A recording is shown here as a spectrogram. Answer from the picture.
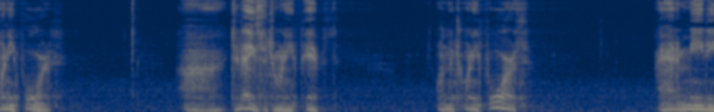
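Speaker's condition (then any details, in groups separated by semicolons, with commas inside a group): Laryngeal cancer, vocal cord paralysis; lump on left vocal cord, left vocal cord paralyzed; refused chemotherapy and radiation, slight progression, metabolic therapy; cannot talk, paralyzed vocal cord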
